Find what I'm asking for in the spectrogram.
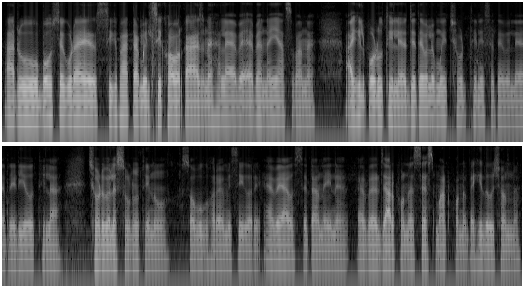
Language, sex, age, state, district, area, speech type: Odia, male, 18-30, Odisha, Kalahandi, rural, spontaneous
